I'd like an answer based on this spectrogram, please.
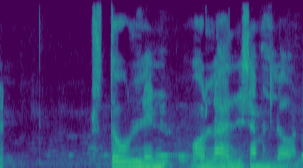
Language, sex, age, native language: Icelandic, female, 10, Icelandic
